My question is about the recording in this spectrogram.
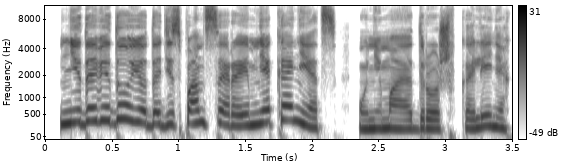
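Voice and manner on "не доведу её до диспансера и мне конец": high, desperate appeal; crying out. A narrator's reading. Narrator hiding trembling from the crowd, crying out. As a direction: cry it out high, pleading. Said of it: "кричала я".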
